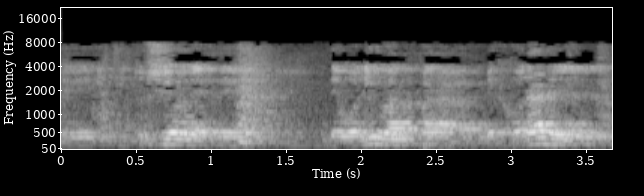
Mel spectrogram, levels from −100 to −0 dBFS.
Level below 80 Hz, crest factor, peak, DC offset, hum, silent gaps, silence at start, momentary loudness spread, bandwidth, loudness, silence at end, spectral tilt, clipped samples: -72 dBFS; 16 dB; -4 dBFS; under 0.1%; none; none; 0 s; 13 LU; 8 kHz; -20 LUFS; 0 s; -3 dB/octave; under 0.1%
